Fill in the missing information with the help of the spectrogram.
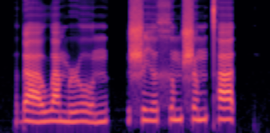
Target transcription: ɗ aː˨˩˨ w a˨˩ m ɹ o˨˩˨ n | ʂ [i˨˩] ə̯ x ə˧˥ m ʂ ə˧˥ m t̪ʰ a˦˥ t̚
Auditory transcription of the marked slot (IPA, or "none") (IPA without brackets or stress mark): i˨˩˦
